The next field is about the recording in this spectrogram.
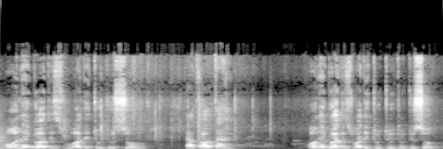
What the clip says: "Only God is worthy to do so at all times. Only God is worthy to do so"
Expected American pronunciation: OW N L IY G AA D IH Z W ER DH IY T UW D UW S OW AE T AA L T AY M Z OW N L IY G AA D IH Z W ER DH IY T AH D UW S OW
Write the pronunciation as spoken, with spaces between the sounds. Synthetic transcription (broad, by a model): OW N L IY G AA D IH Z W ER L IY T UW D UW S OW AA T AA L T AY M OW N L IY G AA D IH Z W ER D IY T AH D UW S OW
